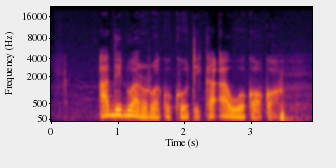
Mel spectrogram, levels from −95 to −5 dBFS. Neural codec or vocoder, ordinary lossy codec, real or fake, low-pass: none; MP3, 96 kbps; real; 19.8 kHz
